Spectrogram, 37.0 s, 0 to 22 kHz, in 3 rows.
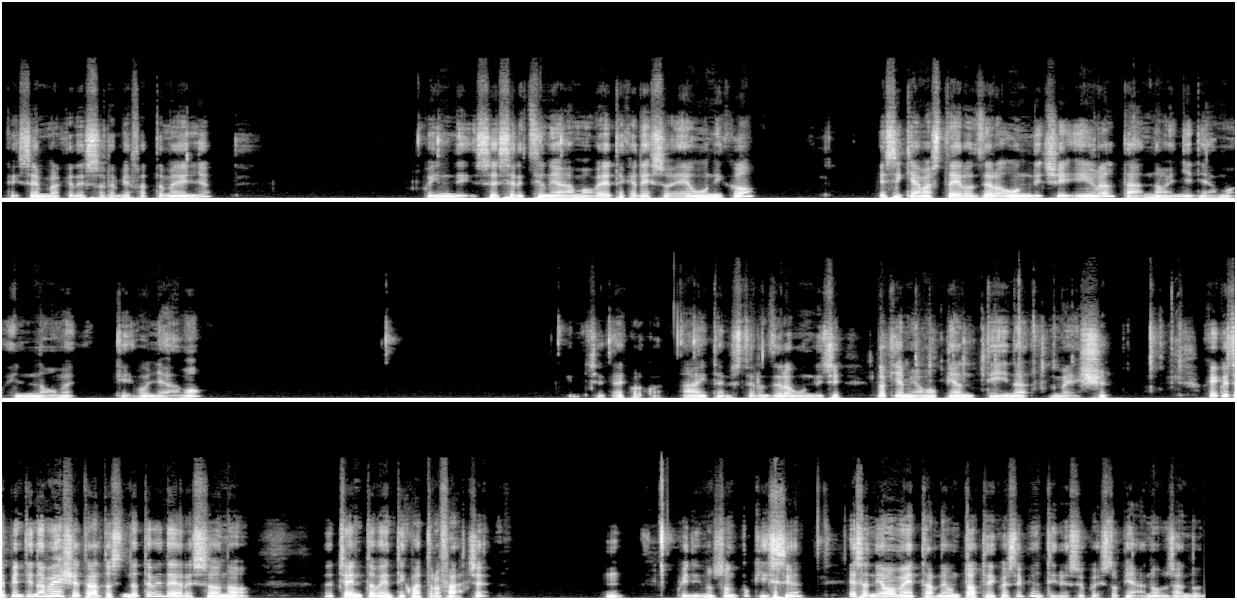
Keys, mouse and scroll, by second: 4.1-7.2 right drag, 11.3 click, 17.8-20.9 drag, 29.4-31.3 middle drag, 36.2 middle click.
